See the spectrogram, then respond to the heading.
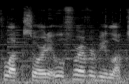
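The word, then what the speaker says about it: Luxord: until the third game so everyone's just been pronouncing Luxor like Luxor you know the proper way in my opinion yeah and then you finally hear his name pronounced and it's Luke sword and everyone including me went on our rants about this hard I hate it I hate it it's luck sword it will forever be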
